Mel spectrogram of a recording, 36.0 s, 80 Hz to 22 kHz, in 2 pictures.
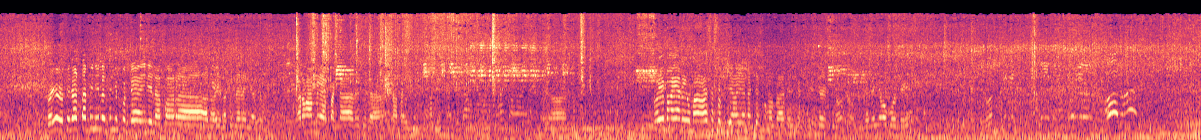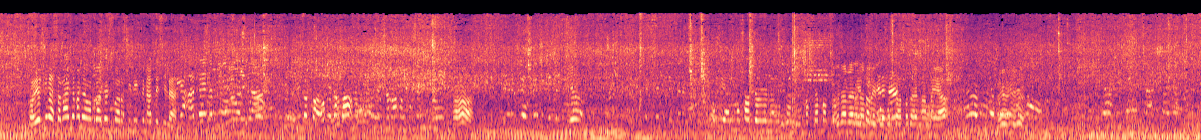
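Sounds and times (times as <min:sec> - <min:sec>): vehicle engines humming: 0:00.0 - 0:36.0
people talking: 0:00.7 - 0:08.9, 0:09.6 - 0:17.3, 0:18.4 - 0:36.0.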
